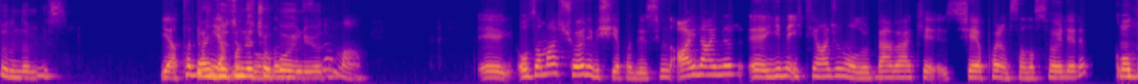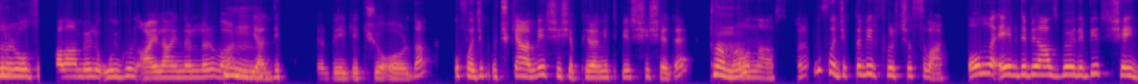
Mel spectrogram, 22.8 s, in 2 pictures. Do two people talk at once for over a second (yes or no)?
yes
